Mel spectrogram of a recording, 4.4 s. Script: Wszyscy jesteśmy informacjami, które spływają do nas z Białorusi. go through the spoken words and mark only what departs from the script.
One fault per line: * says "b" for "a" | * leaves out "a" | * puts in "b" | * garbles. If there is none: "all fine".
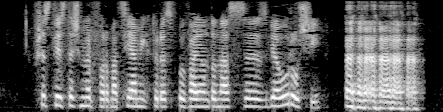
all fine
